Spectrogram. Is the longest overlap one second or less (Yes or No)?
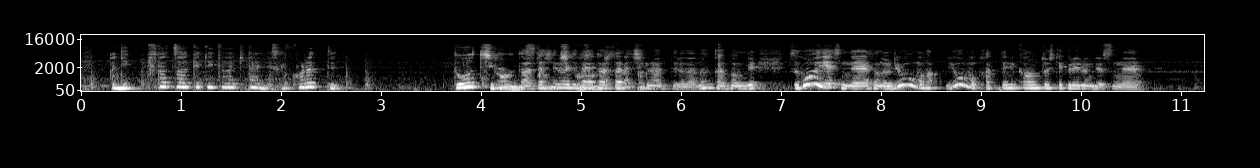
No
